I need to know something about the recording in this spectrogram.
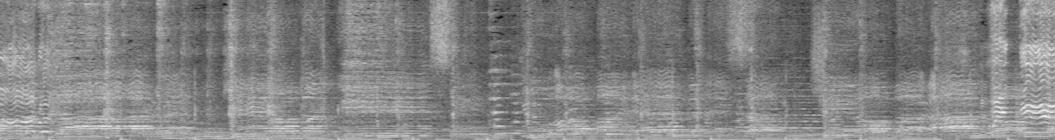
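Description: Live gospel praise music: a choir singing over a band in an Afro groove, with a heavy bass line and a steady drum beat.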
